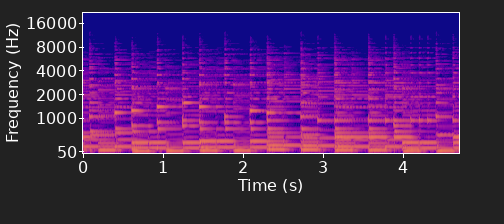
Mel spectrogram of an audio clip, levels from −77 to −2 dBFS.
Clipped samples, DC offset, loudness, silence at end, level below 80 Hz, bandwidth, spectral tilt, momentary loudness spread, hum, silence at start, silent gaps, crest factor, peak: under 0.1%; under 0.1%; -30 LUFS; 0 s; -42 dBFS; 13 kHz; -5.5 dB/octave; 2 LU; none; 0 s; none; 16 dB; -14 dBFS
